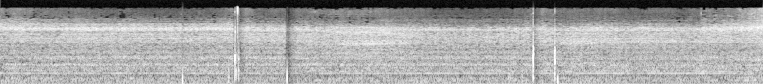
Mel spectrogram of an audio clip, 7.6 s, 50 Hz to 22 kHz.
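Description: Steady rumble of an M7 electric railcar running, heard from inside its small restroom, with a constant hum and a few sharp clicks or rattles about two seconds in and again past the middle.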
